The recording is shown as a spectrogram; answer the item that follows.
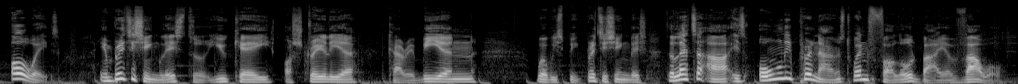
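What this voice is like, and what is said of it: British English accent. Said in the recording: “my accent, which is British”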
